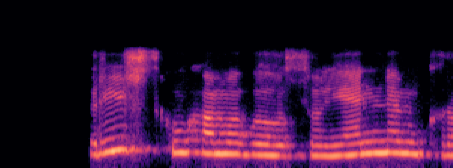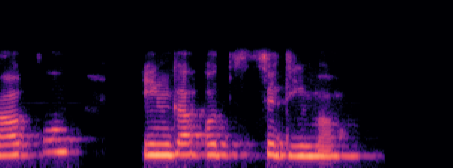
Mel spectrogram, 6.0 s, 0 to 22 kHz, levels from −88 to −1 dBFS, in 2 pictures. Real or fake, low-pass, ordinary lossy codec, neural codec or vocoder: fake; 7.2 kHz; Opus, 16 kbps; codec, 16 kHz, 8 kbps, FunCodec, trained on LibriTTS, 25 frames a second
